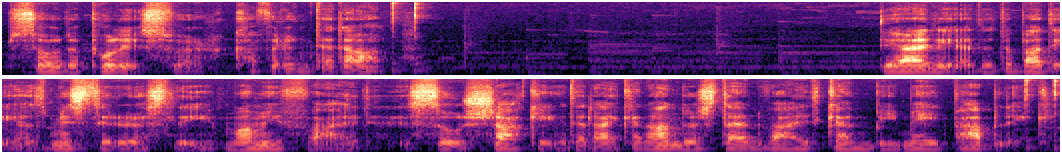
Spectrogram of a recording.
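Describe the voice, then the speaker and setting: A man with a fairly low voice reads visual novel text aloud for a let's play. He drops in casual comments and corrects himself on tricky words, with game music playing behind him. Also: moderate pace, gravelly.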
